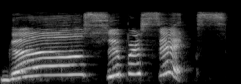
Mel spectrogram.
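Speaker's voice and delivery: high, drawn-out cheer; team cheer. A narrator's reading. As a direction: cheer it out slowly, all together. Friends cheer with hands together.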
